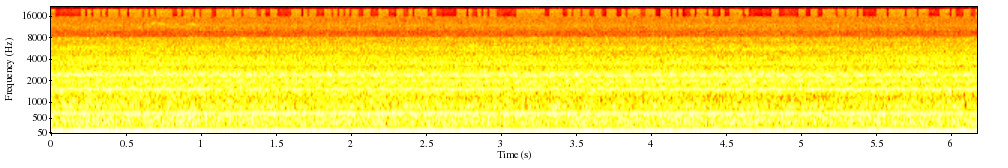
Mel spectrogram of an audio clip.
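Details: PS5 console: steady low electrical hum with no fan spin-up or other activity; the console won't turn on, cause unknown.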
